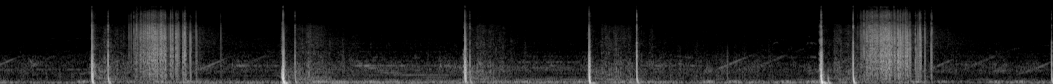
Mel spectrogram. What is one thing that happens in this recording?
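Fireworks crackle in bursts of sizzling sparks.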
